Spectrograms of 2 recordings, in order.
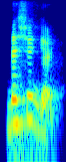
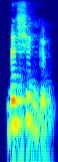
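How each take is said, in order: No difference in how they are said.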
